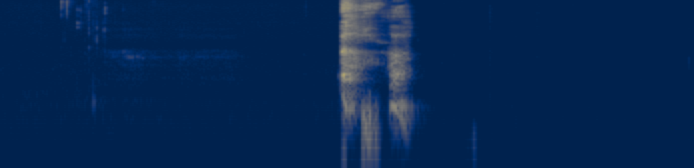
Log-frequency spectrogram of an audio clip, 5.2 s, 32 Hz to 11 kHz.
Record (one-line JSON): {"cough_length": "5.2 s", "cough_amplitude": 32767, "cough_signal_mean_std_ratio": 0.18, "survey_phase": "beta (2021-08-13 to 2022-03-07)", "age": "65+", "gender": "Female", "wearing_mask": "No", "symptom_none": true, "smoker_status": "Never smoked", "respiratory_condition_asthma": false, "respiratory_condition_other": false, "recruitment_source": "REACT", "submission_delay": "2 days", "covid_test_result": "Negative", "covid_test_method": "RT-qPCR"}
